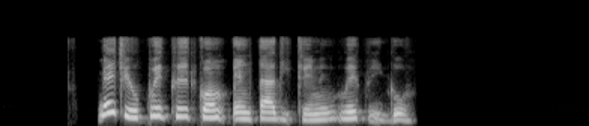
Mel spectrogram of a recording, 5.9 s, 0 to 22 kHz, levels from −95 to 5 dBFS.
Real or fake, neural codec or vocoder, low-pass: fake; codec, 16 kHz, 1 kbps, FunCodec, trained on Chinese and English, 50 frames a second; 7.2 kHz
